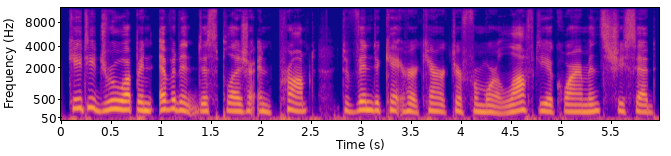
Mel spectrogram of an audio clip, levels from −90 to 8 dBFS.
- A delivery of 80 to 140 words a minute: No, average, 180 wpm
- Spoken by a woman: Yes, female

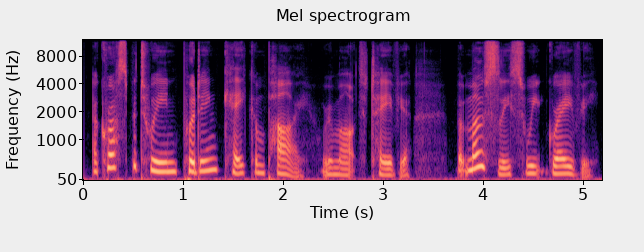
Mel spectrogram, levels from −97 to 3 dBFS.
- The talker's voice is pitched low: No, high, 200 Hz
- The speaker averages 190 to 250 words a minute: No, average, 150 wpm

